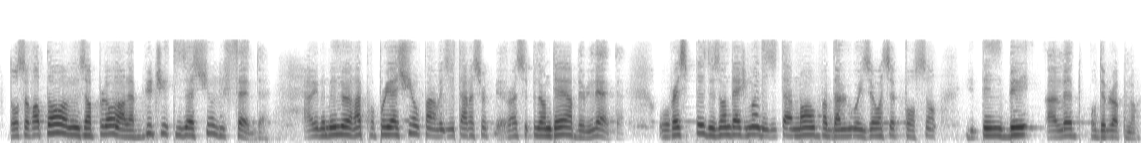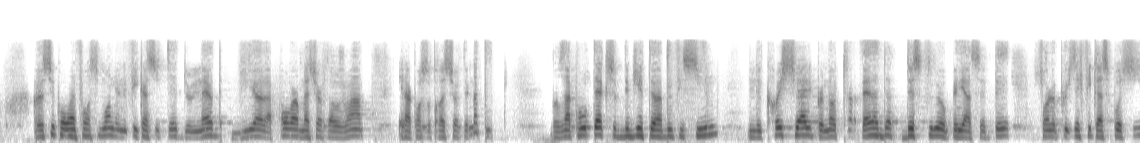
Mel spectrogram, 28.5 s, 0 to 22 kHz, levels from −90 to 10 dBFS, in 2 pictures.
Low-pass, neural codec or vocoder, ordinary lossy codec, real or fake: none; codec, 16 kHz, 0.5 kbps, X-Codec, HuBERT features, trained on general audio; none; fake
